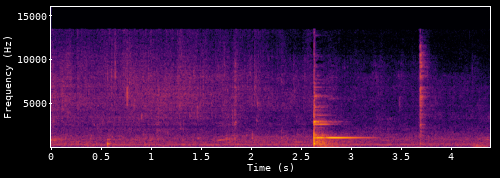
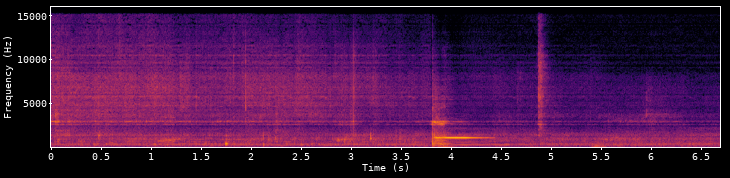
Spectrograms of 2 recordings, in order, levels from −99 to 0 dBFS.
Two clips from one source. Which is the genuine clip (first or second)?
first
